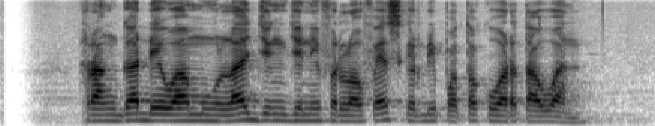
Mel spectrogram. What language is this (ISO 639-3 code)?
sun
